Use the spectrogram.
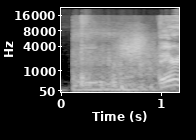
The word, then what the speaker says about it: Baer: market did you catch his name is uh bear but it's spelled b-a-e-r when I was listening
